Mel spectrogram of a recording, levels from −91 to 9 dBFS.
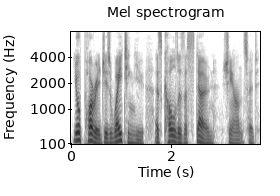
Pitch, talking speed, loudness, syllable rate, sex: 125 Hz, 175 wpm, -20 LUFS, 5.3 syllables/s, male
